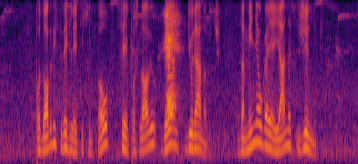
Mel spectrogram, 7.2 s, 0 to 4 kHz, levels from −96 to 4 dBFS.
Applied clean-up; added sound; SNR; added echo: none; Sneeze; 5 dB; none.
